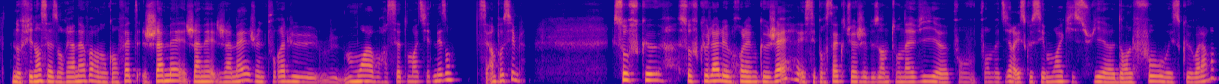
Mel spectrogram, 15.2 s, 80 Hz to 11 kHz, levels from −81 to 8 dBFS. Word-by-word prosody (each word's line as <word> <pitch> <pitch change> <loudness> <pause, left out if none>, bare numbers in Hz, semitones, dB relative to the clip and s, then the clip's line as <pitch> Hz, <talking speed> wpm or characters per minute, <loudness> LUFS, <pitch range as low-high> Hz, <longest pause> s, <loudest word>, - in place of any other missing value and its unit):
nos 185 -2 +3
finances, 195 +4 +3
elles 185 -2 +2
ont - - -2
rien 185 +2 +1
à 205 - +3
voir. 210 -2 -1
Donc 175 -2 -4
en 175 - -2
fait 215 +4 -2
jamais, 210 +5 +4
jamais, 195 0 +2
jamais, 190 +6 0
je 205 -4 -3
ne 185 - -1
pourrais 185 +1 -3
lui 180 -3 -1
lui 170 -2 -11
moi 195 +6 +2
avoir 180 -3 -5
cette 190 +2 -4
moitié 190 0 -6
de 205 - -4
maison. 255 +4 0 0.3
C'est - - -6
impossible. 220 +3 -2 1.1
Sauf 250 -1 +5
que 240 -1 +4 0.2
sauf 210 -1 0
que 215 - 0
là, 215 +1 +6
le 205 -2 +4
problème 190 -1 +2
que 190 -1 0
j'ai 205 +8 +5
et 180 - -1
c'est 185 +1 -4
pour 175 -1 -6
ça 200 +1 +1
que 195 - -10
tu 190 - -3
vois - - +2
j'ai 185 0 -3
besoin 175 0 -4
de 180 - -6
ton 180 -1 -6
avis, 185 +2 -1
heu, 165 -1 -1
pour 170 +1 -15
v - - -15
pour 175 0 -12
me 175 0 -10
dire 185 +3 -3
est-ce 165 0 0
que 185 - -5
c'est 180 0 -1
moi 190 +2 -1
qui 195 -2 -9
suis, 180 +2 0
heu, 165 -1 +1
dans 165 0 -1
le 170 - -1
faux 200 +3 -1
ou 180 - -2
est-ce 175 0 -4
que, 175 - -5
voilà? 175 +4 -2
190 Hz, 265 wpm, -23 LUFS, 175-200 Hz, 1.1 s, là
